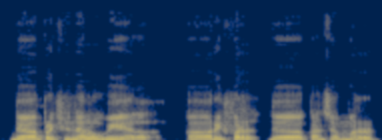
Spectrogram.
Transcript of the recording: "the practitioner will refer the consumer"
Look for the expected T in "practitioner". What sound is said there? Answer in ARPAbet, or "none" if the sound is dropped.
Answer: S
